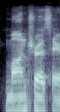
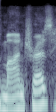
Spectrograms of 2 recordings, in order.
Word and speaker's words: Montrezl: It's the guy with a silent L in his name, Montrezl Harrell. – I had to look up how to say his name because I had no idea looking at it. I was like, is that Montrezl? Yes, it is Montrezl Harrell. That is correct.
